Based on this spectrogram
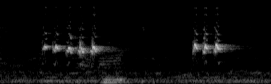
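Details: Sooty-headed bulbul singing to draw a reply from a silent bird: two bursts of rapid, bright chirping notes, the first of five notes, the second of three, with a low rumble in the background.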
